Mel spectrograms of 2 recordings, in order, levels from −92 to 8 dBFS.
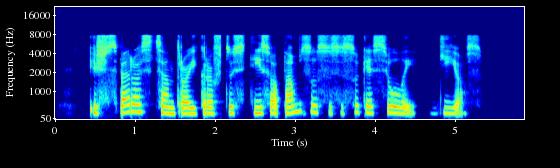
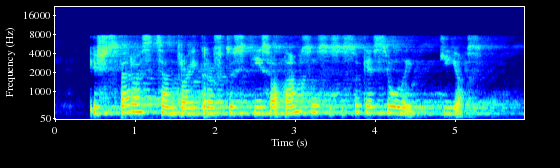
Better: first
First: none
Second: room echo; dies away in 2.2 s

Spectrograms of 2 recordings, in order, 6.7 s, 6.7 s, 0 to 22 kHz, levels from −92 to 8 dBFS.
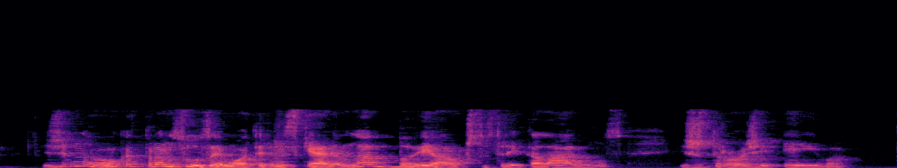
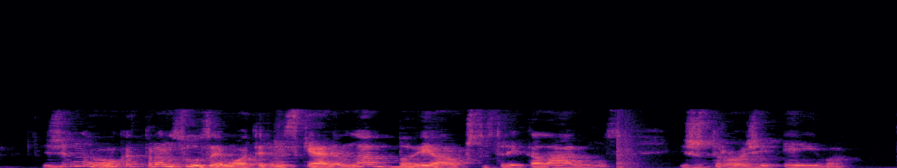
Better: first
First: none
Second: background sound (Hammer); 20 dB below the speech

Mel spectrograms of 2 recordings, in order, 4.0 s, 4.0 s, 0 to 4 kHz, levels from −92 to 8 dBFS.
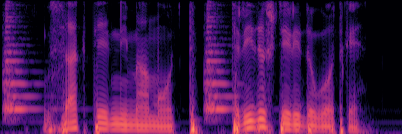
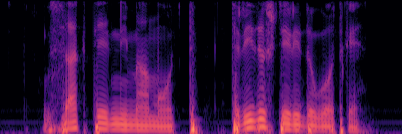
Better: second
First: background sound (Bowed string instrument); 13 dB below the speech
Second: none

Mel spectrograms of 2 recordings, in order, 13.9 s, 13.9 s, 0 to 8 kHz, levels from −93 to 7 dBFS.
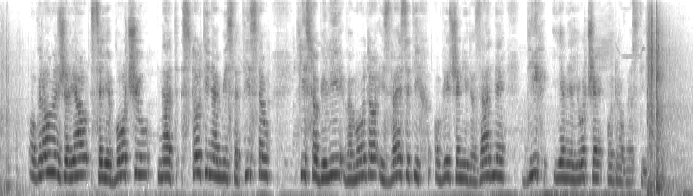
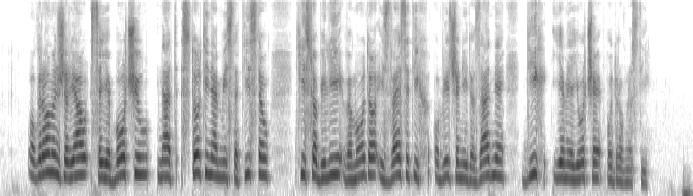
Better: second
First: background sound (Slam); 16 dB below the speech // room echo; dies away in 0.2 s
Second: none

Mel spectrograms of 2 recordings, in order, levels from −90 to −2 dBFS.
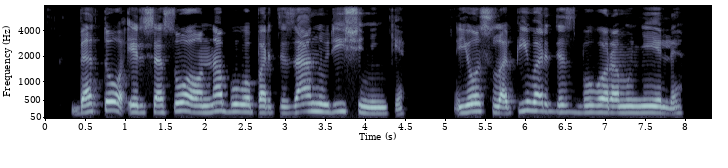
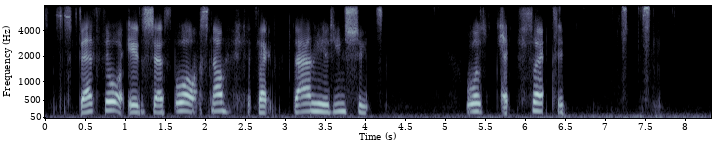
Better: first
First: none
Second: noise reduction (neural diffusion model UNIVERSE++)

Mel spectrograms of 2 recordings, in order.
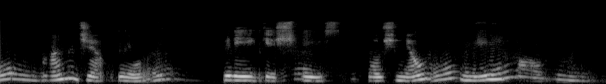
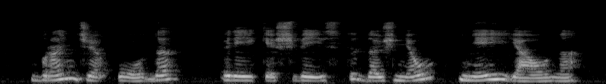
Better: second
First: noise reduction (neural mask model DeepFilterNet 3)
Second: none

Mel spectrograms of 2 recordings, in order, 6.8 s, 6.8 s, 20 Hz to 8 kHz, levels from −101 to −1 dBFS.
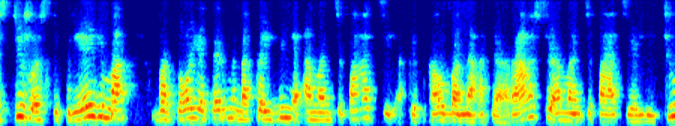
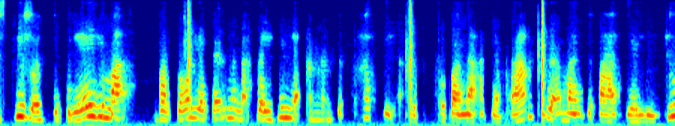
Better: first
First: none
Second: noise reduction (neural diffusion model UNIVERSE++)

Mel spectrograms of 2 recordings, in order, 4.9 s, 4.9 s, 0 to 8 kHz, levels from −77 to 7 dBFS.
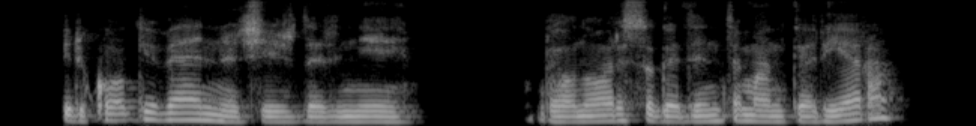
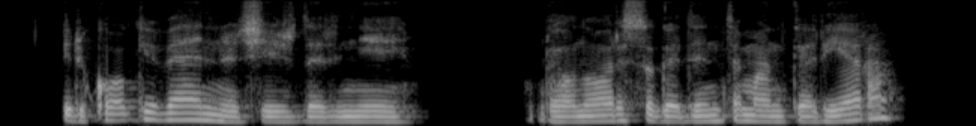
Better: second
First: noise reduction (neural mask model Resemble Enhance denoiser)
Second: none

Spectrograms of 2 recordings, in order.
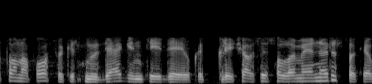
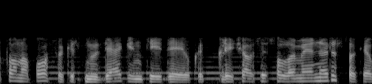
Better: first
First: none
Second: noise reduction (neural mask model RNNoise)

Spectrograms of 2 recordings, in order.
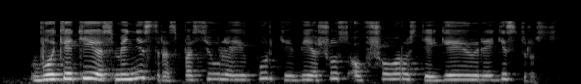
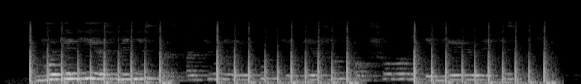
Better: first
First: none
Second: background sound (Knock); 2 dB below the speech // room echo; dies away in 0.7 s

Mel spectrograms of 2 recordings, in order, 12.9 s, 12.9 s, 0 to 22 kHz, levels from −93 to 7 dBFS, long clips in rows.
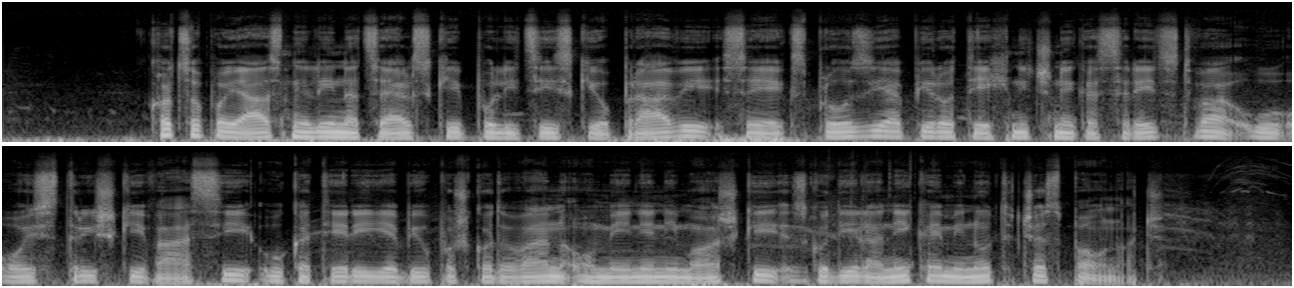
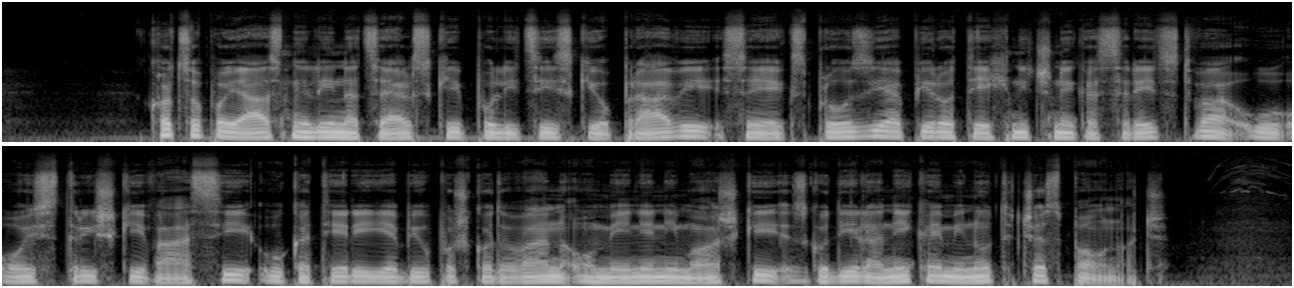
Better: second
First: background sound (Gull, seagull); 15 dB below the speech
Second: none

